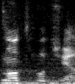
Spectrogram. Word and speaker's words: Montepulciano: couldn't be happier that I know how to pronounce. And this one actually is Montepulciano.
